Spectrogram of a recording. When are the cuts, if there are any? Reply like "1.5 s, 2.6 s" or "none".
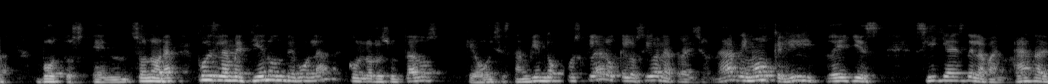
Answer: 5.6 s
